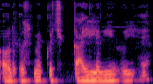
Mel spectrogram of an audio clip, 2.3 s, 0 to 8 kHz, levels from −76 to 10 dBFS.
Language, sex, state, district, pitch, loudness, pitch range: Hindi, male, Uttar Pradesh, Lucknow, 85 Hz, -17 LUFS, 80-85 Hz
